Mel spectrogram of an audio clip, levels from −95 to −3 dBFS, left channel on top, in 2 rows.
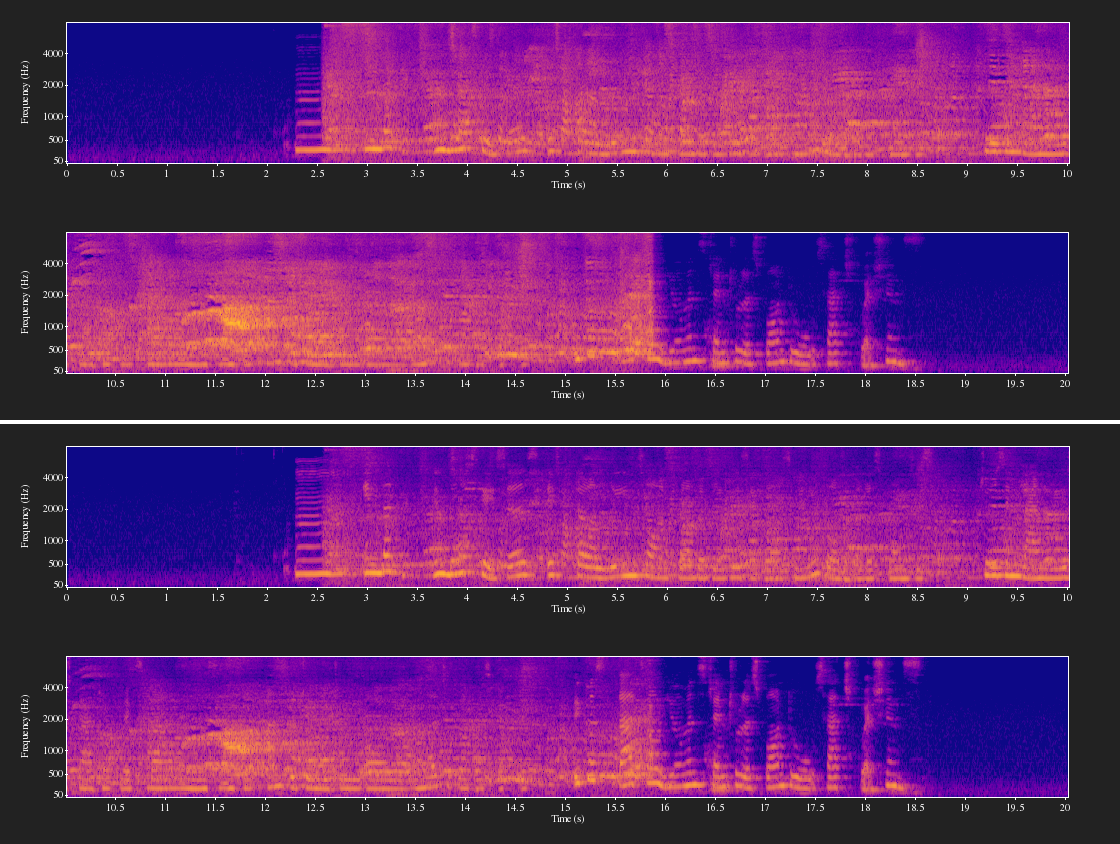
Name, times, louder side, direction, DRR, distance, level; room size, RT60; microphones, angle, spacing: voice 1, 2.3-8.6 9.1-14.6 15.1-18.4, right 3 dB, 75° right, 0.7 m, -34 dB
sound 1, 2.5-15.9, left 5 dB, 65° left, 0.6 m, -32 dB
15.0 x 7.6 x 3.6 m
head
